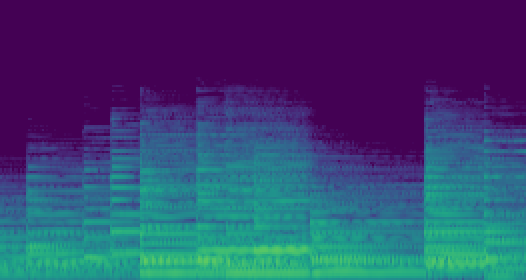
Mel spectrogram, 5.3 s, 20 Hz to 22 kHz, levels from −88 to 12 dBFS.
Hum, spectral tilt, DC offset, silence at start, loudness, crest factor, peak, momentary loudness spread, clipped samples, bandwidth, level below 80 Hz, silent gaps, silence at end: none; -10 dB/octave; under 0.1%; 0 s; -20 LUFS; 14 dB; -6 dBFS; 8 LU; under 0.1%; 5.4 kHz; -42 dBFS; none; 0 s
